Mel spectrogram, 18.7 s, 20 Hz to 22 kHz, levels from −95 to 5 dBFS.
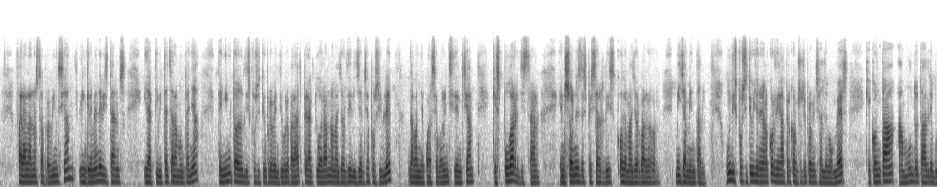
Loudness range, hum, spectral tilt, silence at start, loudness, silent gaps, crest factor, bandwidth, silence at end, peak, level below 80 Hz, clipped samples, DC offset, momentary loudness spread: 1 LU; none; -7 dB/octave; 0.4 s; -20 LUFS; none; 20 dB; 9.2 kHz; 0 s; 0 dBFS; -54 dBFS; under 0.1%; under 0.1%; 8 LU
